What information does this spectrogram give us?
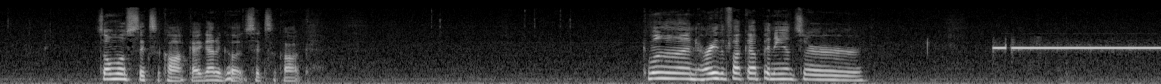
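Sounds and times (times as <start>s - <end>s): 
speech: 1.0s - 3.2s, 6.5s - 8.8s
fax machine tones over phone line: 9.9s - 11.6s.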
